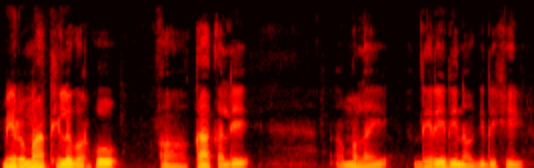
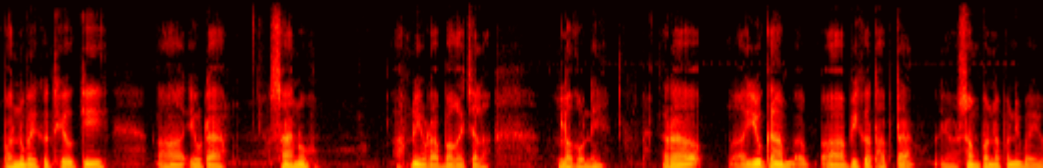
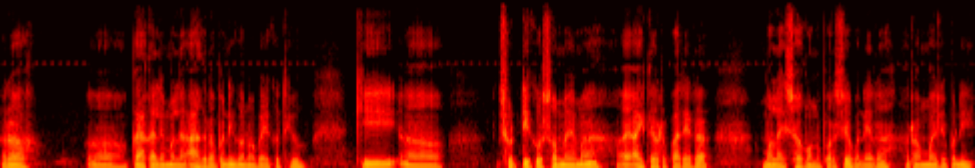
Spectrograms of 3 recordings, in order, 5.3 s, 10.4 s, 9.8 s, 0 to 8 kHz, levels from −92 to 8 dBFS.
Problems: constant background noise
